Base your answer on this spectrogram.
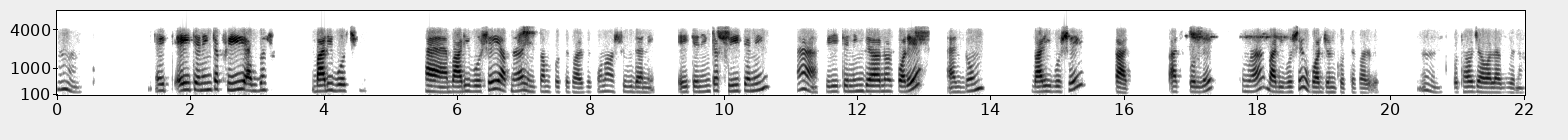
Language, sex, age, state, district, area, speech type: Bengali, female, 30-45, West Bengal, Birbhum, urban, conversation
